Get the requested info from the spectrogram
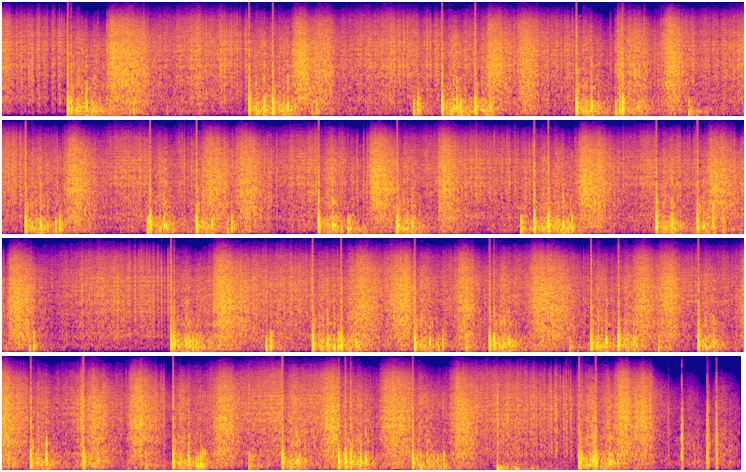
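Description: Fireworks display firing continuously: a rapid, unbroken run of bangs from bursting shells mixed with crackling.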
